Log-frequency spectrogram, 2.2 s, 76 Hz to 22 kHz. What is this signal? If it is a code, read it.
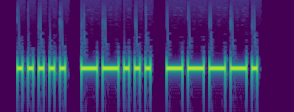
Morse code, heard as a keyed tone, about 38 wpm, 700 Hz. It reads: 579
